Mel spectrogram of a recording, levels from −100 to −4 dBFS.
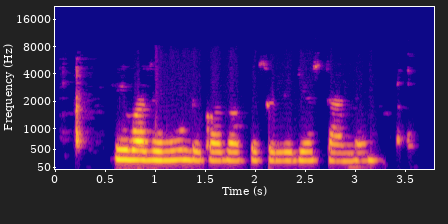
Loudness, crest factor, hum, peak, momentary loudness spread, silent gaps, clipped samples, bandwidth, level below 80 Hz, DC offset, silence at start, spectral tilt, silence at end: -17 LUFS; 16 dB; none; -2 dBFS; 17 LU; none; under 0.1%; 5.2 kHz; -62 dBFS; under 0.1%; 0.2 s; -10 dB/octave; 0.35 s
